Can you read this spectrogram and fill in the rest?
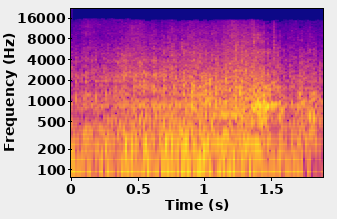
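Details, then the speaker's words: Air-cooled VW Combi after electrical work, carburettor cleaning and ignition timing set (previously bogged at full throttle with retarded timing): steady, smooth idle with no misses, now stable and accelerating well. "pero ya el motor se escucha mejor de hecho ya acelera bien"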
